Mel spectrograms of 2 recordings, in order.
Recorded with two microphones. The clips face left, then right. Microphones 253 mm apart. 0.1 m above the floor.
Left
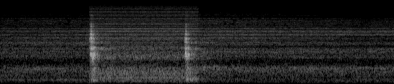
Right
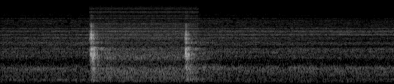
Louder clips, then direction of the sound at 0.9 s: Left 3 dB; 30° left (ahead or behind).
